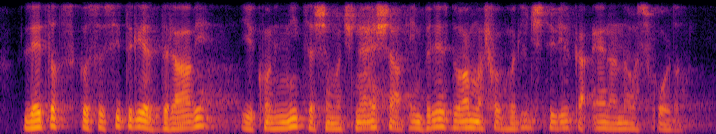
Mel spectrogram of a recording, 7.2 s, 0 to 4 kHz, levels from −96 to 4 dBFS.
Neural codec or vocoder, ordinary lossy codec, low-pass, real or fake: codec, 16 kHz, 0.8 kbps, ZipCodec; Opus, 32 kbps; 3.6 kHz; fake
